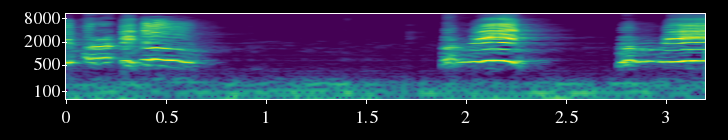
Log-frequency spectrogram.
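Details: Talking parrot voicing raspy, breathy, speech-like bursts in Hindi, one at the start and two more after a gap, harsh and high with a faint low hum behind.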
